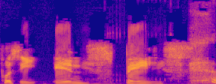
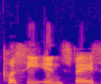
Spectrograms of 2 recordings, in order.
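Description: First: The words "in space" are strongly emphasized. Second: The words "in space" get no special emphasis.

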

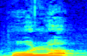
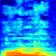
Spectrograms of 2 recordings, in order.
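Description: First: It is said in an ordinary, unchildlike voice. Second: It is said in a soft, childlike voice.

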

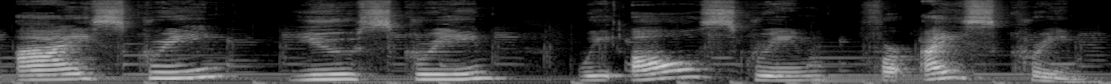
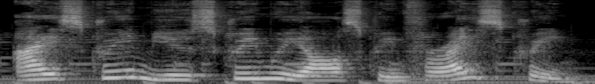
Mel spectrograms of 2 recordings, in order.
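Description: First: The sentence is read at a slow pace. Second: The sentence is read at a faster pace. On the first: "I'll read each one slowly" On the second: "the second time a bit faster"

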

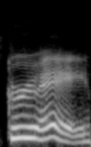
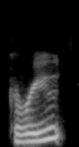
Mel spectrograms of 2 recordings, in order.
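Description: First: The final T sound is silent. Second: The final T sound is pronounced. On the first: The speaker calls it right. "then why do they have a T on the end of it?" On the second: The speaker calls it wrong. "I said Gruet, like G-R-U-E-T"

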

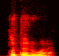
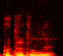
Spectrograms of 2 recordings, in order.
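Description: First: It is said in a plain, serious voice. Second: It is said with a heavy foreign accent. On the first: The speaker calls it wrong. "not like that serious" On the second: The speaker calls it right. "But like an accent"

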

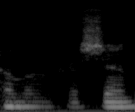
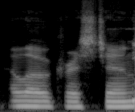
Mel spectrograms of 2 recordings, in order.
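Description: First: It is said quietly. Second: It is said loudly.

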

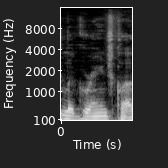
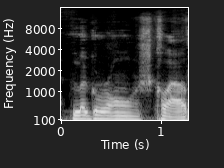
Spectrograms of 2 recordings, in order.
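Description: First: Lagrange is pronounced in a plain English way. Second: Lagrange is pronounced in a French-sounding way. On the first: "they don't say Lagrange cloud" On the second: "they say Lagrange cloud, like they're French or something"

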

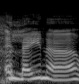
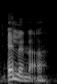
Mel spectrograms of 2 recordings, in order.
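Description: First: The stress is on the second syllable. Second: The stress is on the first syllable. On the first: The speaker calls it wrong. "which I think I get the most, is emphasis on the second E" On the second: The speaker calls it right. "it's meant to be emphasis on the first E"

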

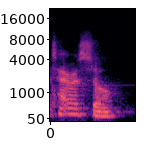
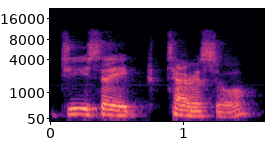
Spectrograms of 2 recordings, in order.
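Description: First: The word begins with a plain T sound. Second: The word begins with a pronounced P sound. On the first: "Usually go with the silent P" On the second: "do you say pterosaur? Or do you... go with the silent P?"

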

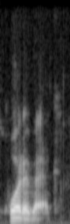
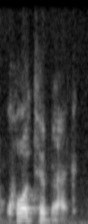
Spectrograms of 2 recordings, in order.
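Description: First: It is said in an American accent with soft r. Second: It is said in a British accent without the r.

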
